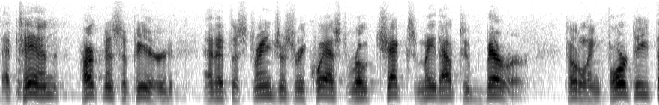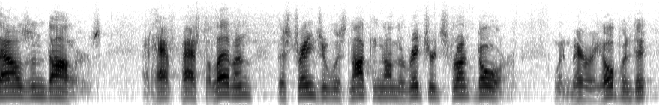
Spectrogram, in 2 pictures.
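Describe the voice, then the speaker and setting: A man playing an older male author who narrates his own tale in an old-time radio play, with a measured, wry manner. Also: high-pitched, animated. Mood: steady. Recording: tinny phone-like sound.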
